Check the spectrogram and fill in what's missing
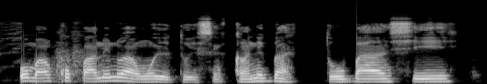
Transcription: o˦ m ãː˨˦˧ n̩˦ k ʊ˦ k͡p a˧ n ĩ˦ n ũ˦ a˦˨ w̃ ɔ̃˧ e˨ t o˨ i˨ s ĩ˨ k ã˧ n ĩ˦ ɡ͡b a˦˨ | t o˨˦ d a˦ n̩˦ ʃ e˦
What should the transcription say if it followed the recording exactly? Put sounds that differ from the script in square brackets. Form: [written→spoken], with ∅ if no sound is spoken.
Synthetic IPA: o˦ m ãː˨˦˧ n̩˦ k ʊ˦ k͡p a˧ n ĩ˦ n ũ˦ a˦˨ w̃ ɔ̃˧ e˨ t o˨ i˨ s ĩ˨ k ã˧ n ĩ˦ ɡ͡b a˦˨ | t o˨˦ [d→b] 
